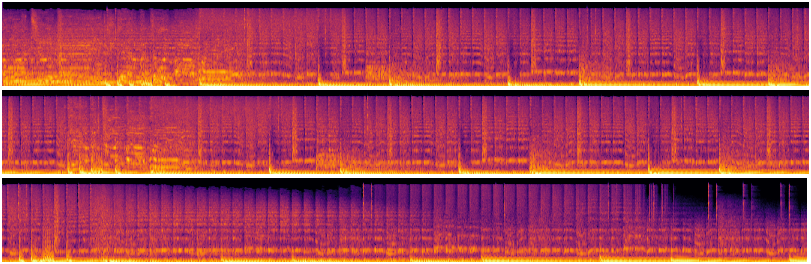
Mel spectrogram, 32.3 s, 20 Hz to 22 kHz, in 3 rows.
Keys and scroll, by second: 13.0 ctrl+z, 17.3 ctrl+i, 23.4 ctrl+z.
